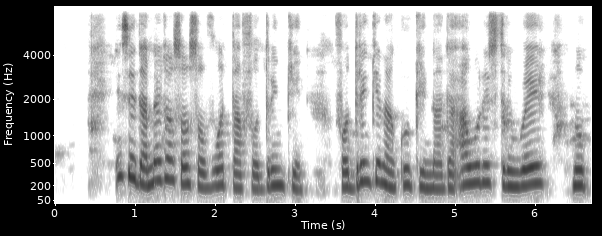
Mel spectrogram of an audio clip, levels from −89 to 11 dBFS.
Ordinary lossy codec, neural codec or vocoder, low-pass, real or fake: none; codec, 44.1 kHz, 7.8 kbps, Pupu-Codec; 7.2 kHz; fake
